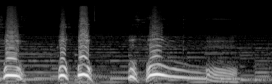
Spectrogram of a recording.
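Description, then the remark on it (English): A person vocally imitates the call of a barred owl, giving a rhythmic series of short hoots followed by a long, drawn-out hoot that slides downward, fairly loud. “And that's the barred, B-A-R-R-E-D, owl.”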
